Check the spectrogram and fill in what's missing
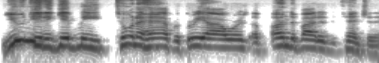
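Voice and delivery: put-on a coach laying down the law in a South Carolina accent; a deliberately bad South Carolina accent, still going; Coach DeBerry South Carolina accent. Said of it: "I'm gonna do my terrible South Carolina accent".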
